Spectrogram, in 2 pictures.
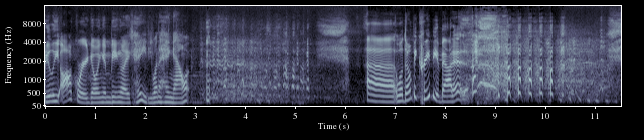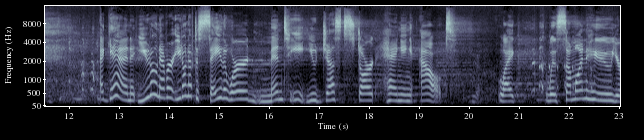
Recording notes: Our very first Journeywomen Live event that was recorded this past summer at The Gospel Coalition Women’s Conference.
